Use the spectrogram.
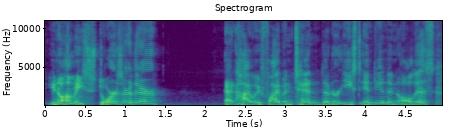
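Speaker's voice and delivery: high-pitched, loud challenge to a newcomer; berating interrogation. Retold or imitated. Program lady grilling a would-be store owner, berating. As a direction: imitate a harsh program boss grilling someone. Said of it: "That's exactly how she spoke".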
